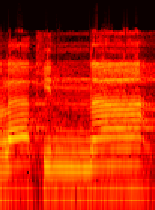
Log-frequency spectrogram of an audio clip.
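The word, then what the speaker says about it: لٰكِنَّا: jemah sekalian Allah mengatakan itu dibacanya pendek ya lakinuallah Jangan dibaca Pan Jangan dibaca panjang lakinna Jangan dibaca panjang tapi dibaca pen pendek Nah itu disebut tandanya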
